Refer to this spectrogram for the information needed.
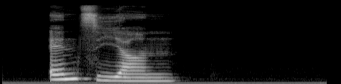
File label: "enzian", German; nouns gender feminine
